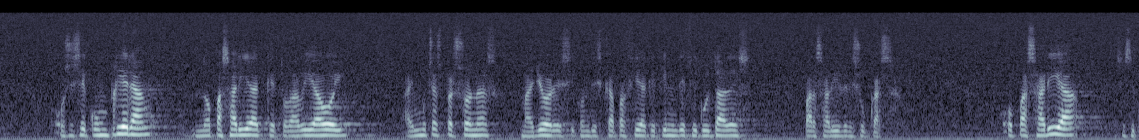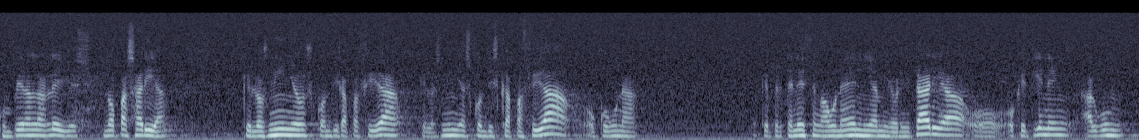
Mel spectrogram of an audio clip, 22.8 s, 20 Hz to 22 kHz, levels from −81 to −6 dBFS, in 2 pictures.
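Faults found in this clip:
Audio missing between chunks at 14.79 s. Single skip, about a tenth of a second of sound gone. Both sides joined directly, no silence between. Likely cause: recorder or processor handling audio in 10 s chunks, dropping a short stretch while closing one block and opening the next.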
